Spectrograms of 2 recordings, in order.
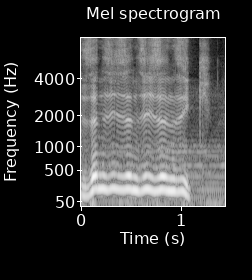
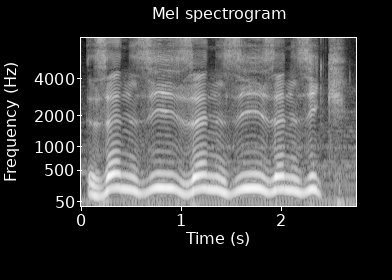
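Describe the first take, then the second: First: The name is said at a fast pace. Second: The name is said at a slower pace.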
